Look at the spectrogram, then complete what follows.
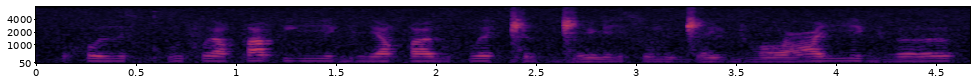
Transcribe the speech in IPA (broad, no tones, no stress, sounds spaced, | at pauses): χʷ ɨː s kʷʼ ɨ f əː qʷ ə f j iː ɖʱ e qʷ ɨː xʷ ɛ ǁ ɨ ɡ͡ǁ e ɳ i s u n ɡ͡ǁ ɛ lʲ ɖʱ ɔ ʕ iː ɖʱ əː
